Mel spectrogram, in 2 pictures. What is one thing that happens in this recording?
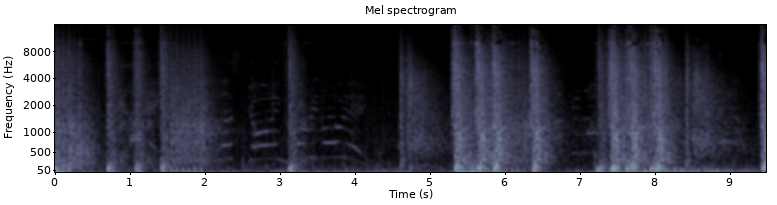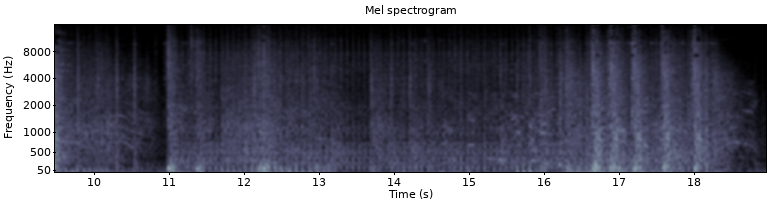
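Rifles fire in sharp bursts of gunshots.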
